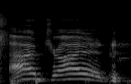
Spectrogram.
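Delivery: dad's voice. Retold or imitated. Dad voiced, pathetic.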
